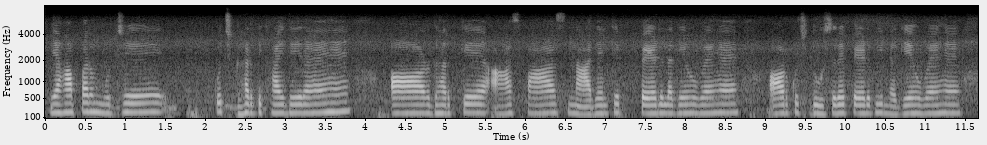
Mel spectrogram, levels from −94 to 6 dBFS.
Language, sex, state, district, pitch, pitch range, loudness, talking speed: Hindi, female, Jharkhand, Sahebganj, 170 Hz, 165-180 Hz, -24 LUFS, 140 wpm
